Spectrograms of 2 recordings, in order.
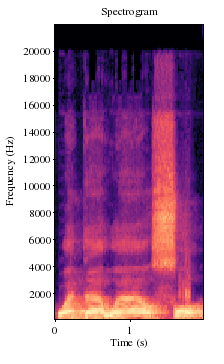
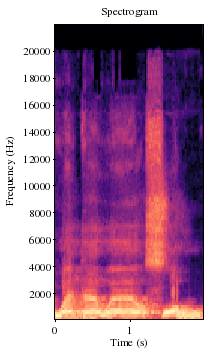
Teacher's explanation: Jangan saw. Jangan vokalnya pakai a, jangan. Tapi pakai o.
